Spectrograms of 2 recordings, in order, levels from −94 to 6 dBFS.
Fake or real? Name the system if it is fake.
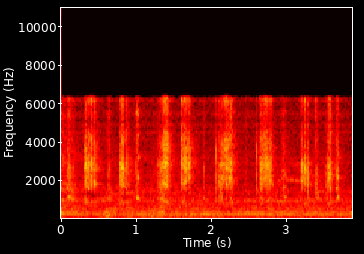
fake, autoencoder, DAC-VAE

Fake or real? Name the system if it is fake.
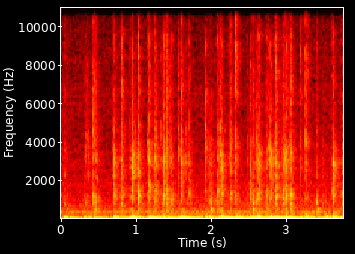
real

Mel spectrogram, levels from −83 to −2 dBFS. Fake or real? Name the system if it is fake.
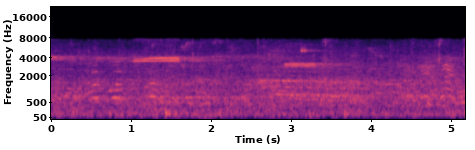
real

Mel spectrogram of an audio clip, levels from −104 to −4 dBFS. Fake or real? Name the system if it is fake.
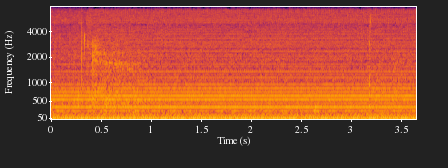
real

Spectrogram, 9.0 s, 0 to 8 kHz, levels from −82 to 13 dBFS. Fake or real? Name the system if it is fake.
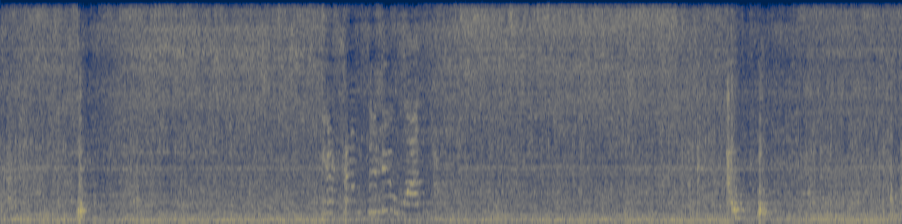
fake, vocoder, HiFi-GAN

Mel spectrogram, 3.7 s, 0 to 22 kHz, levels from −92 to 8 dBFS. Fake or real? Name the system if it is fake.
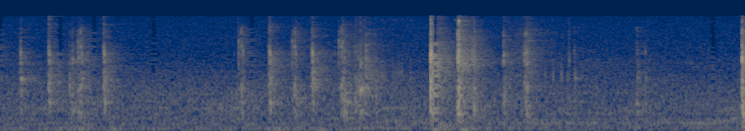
real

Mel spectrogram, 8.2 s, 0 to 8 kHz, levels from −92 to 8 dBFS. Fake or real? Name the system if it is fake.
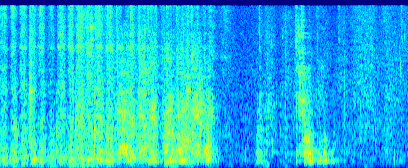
real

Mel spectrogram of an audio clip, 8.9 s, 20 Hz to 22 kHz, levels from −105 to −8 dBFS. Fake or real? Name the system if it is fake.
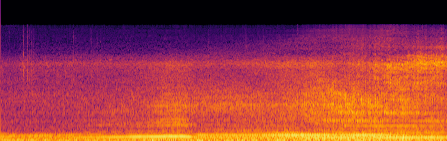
real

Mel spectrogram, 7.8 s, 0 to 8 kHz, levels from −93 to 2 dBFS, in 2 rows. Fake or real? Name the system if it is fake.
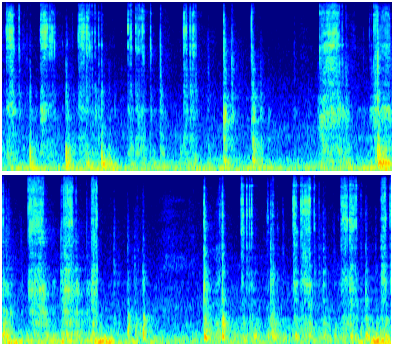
real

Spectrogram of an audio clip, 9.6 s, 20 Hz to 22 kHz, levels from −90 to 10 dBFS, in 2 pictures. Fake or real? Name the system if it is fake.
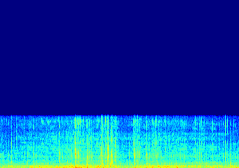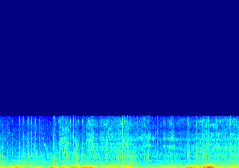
real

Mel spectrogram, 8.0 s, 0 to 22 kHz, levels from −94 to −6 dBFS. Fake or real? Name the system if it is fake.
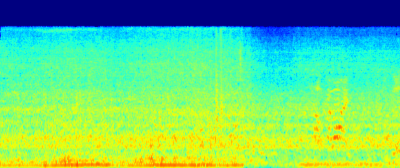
fake, vocoder, Vocos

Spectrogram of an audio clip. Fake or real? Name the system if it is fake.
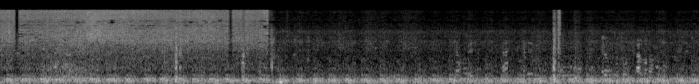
fake, vocoder, BigVGAN v2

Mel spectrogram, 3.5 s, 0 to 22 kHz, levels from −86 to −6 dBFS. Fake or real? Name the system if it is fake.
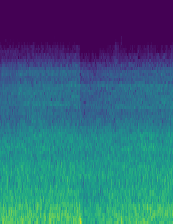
real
